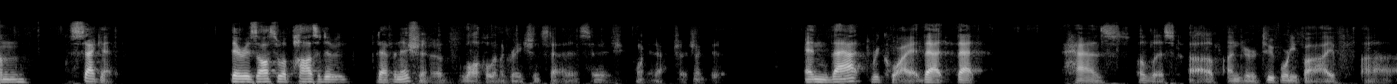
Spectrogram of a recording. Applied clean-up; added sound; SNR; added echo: neural mask model Resemble Enhance denoiser.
